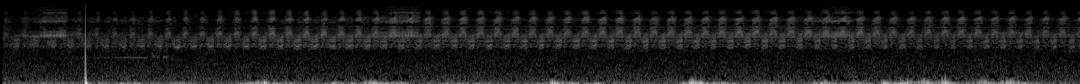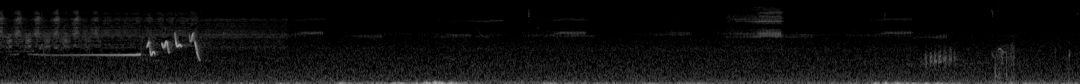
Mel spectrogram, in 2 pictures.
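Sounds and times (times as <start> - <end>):
Japanese bush warbler singing: 0.1 - 12.9
kirigirisu katydid chirping: 0.2 - 14.6, 19.5 - 21.0.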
